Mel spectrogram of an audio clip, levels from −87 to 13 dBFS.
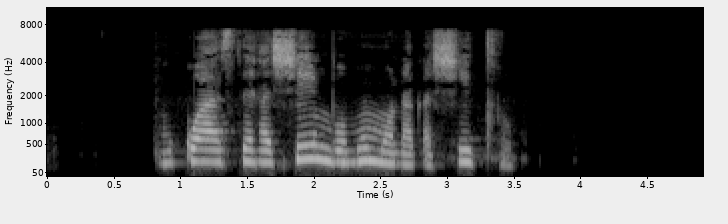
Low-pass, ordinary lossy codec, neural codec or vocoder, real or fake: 7.2 kHz; AAC, 64 kbps; none; real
